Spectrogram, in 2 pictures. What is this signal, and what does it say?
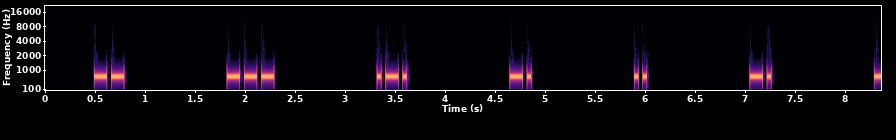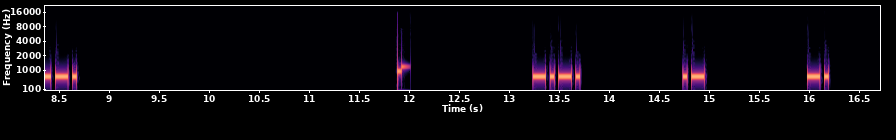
Morse code, heard as a keyed tone, about 28 wpm, spaced as for 8 wpm, 700 Hz. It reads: MORNING CAN
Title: 8x Character Spacing - Top 500 Words - 28wpm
